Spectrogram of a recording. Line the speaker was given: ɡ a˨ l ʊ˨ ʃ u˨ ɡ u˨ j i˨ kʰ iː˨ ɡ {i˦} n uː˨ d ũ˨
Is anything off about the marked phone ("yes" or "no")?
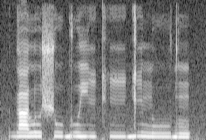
no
